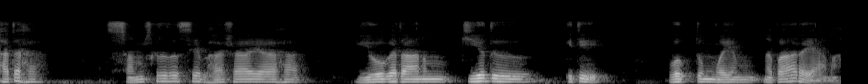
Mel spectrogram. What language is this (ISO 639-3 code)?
san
